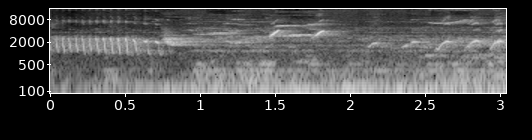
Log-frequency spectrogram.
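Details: Canary song recorded as masteran (tutor) material, full of white-rumped shama–style phrases: a rapid, even, high trill of about sixteen pulses, then scattered sharp upslurred chirps and short whistles over low background rumble.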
